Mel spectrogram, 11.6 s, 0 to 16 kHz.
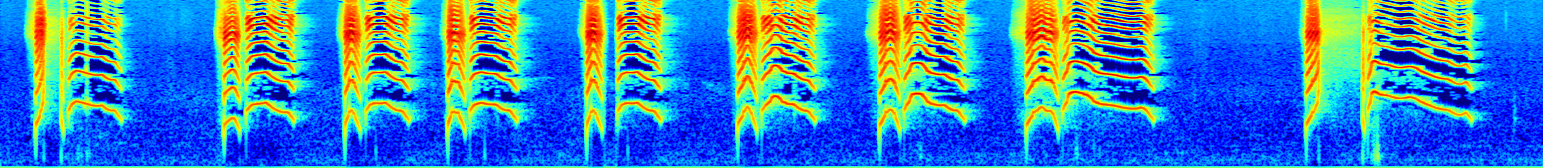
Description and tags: squeak-toy-squeeze full01
A rubber squeaky toy being squeezed. Recorded with a Zoom H4n portable recorder.
squeezy, squeak, toy, squishy, squeeze, squeaky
